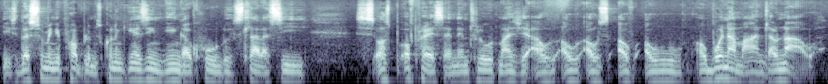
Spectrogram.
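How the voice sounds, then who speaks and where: A South African man speaking as an interview guest and coach, explaining conversationally in a halting way. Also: deep voice, steady tone, warm tone, breathy edge. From Free State, South Africa. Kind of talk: conversational explaining, switching languages.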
